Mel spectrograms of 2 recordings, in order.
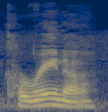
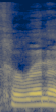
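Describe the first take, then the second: First: The name is said with an American pronunciation. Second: The name is said with a German pronunciation. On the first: This is what people at school called her. "everyone started calling me Karina" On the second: This is the name her mother gave her. "Karina is the proper pronunciation of my name"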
